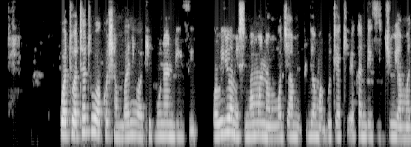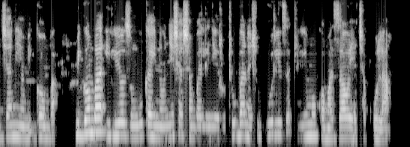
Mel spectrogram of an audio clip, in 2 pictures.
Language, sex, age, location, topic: Swahili, female, 36-49, Kisumu, agriculture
